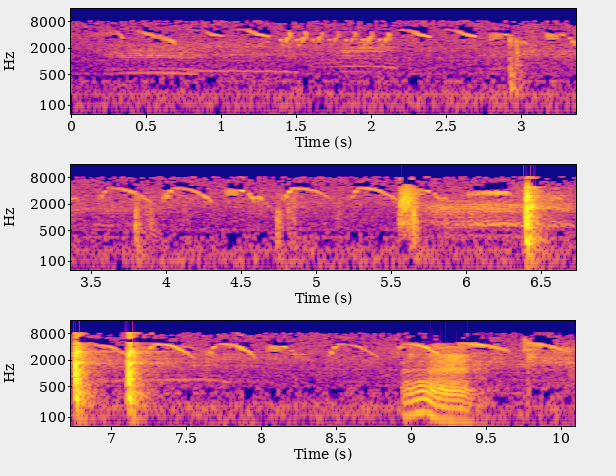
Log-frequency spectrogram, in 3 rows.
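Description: Sheep bleat on a farm in a scene set in 410 AD. A few bleats sound among continuous high birdsong chirps, with one louder wavering bleat near the end.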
